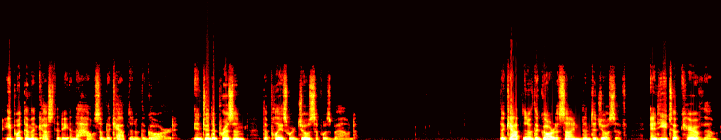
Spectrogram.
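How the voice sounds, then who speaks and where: A man reading scripture aloud as a narrative, with measured, expressive phrasing, as host of a daily reading. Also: mid-range voice, breathy edge, no echo.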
